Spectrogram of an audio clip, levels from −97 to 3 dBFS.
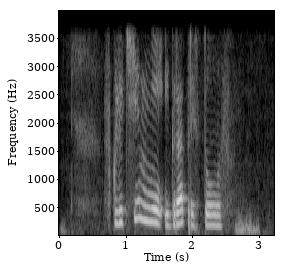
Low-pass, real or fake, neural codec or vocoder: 3.6 kHz; fake; codec, 24 kHz, 6 kbps, HILCodec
